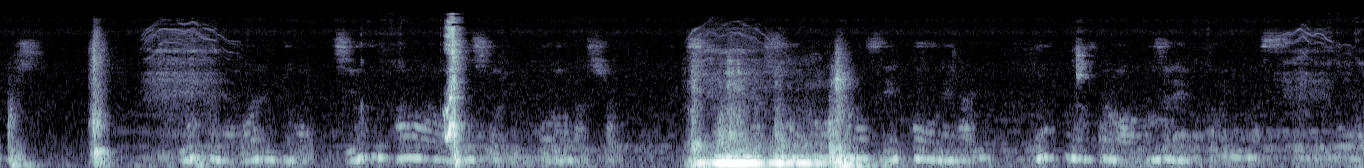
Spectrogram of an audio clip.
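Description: A small dog whines and grumbles softly nearby.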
